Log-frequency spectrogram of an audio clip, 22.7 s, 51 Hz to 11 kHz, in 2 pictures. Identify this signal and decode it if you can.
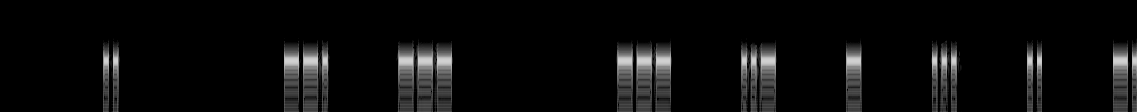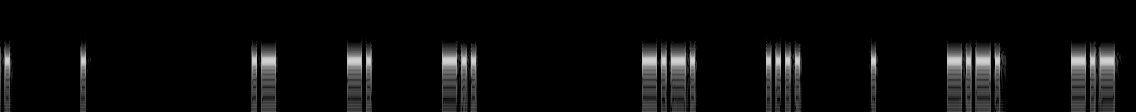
Morse code, heard as a keyed tone, about 25 wpm, spaced as for 10 wpm, 600 Hz. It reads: I GO OUTSIDE AND CHECK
